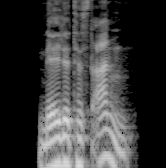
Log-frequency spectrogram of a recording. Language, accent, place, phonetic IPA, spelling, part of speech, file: German, Germany, Berlin, [ˌmɛldətəst ˈan], meldetest an, verb, De-meldetest an.ogg
- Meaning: inflection of anmelden: 1. second-person singular preterite 2. second-person singular subjunctive II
